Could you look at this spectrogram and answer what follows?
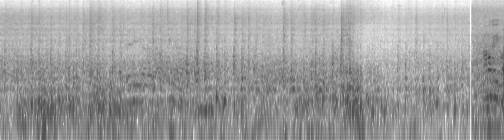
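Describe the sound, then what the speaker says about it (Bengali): An express train rushes past alongside a moving passenger train, a dense rumble and clatter of wheels on rails with a sudden brighter burst near the end as it clears. "পাশ দিয়ে না জানা একটি এক্সপ্রেস ট্রেন চলে গেল।"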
